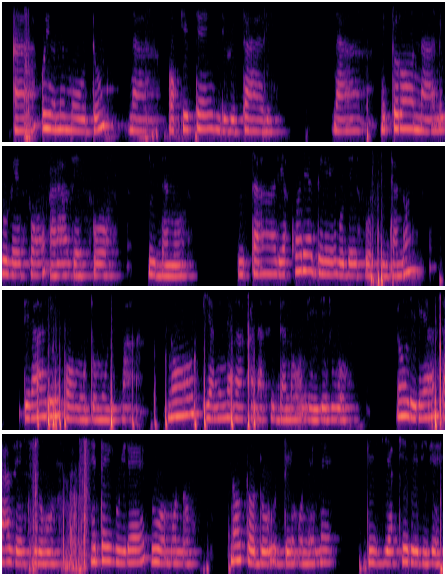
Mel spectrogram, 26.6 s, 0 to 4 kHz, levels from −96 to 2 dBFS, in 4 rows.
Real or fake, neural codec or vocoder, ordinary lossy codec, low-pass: fake; codec, 16 kHz, 8 kbps, FunCodec, trained on Chinese and English, 25 frames a second; none; 3.6 kHz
